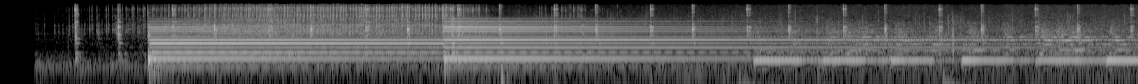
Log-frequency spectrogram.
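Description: A clock ticking steadily, with a ringing bell-like chime struck about a second in and again about three seconds in, each fading slowly. From a little past halfway the held note shifts and pulses as a musical soundtrack begins.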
